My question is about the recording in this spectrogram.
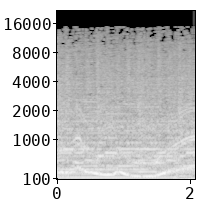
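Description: FPV freestyle quadcopter's brushless motors (T-Motor F40 2400kv) and props whining, the pitch swooping down and back up as the throttle changes, over background music.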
